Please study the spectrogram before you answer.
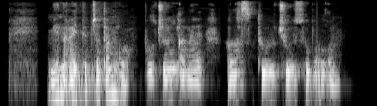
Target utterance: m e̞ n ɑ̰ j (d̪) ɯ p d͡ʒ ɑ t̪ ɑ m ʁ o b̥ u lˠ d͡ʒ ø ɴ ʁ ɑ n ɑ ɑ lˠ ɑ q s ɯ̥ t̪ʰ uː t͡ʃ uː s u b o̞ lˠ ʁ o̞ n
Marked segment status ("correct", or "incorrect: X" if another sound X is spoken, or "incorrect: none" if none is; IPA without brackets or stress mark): incorrect: t̪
